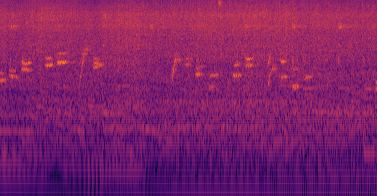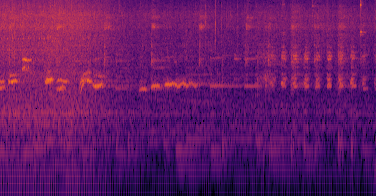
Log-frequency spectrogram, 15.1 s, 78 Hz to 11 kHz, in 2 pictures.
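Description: The diesel engine of a Raup-Trac RT 55 K tracked forestry machine running as the machine moves on its tracks, its note dropping about three seconds in and then running on lower. Short high whistled chirps sound over it throughout.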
